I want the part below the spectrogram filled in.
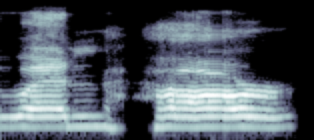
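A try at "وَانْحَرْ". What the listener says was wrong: Ya, nah haknya nggak panjang ya, nggak wanhar. Langsung wanhar. Ulangi.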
